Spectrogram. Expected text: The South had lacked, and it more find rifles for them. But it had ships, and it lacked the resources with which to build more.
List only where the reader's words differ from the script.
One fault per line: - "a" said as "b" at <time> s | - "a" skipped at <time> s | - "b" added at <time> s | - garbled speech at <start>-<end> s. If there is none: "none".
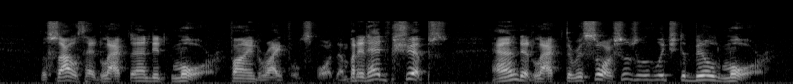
none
